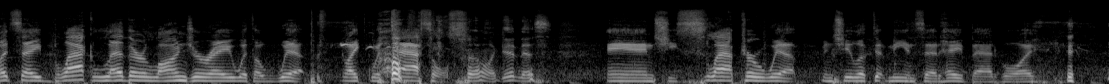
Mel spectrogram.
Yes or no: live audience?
no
